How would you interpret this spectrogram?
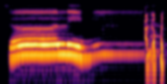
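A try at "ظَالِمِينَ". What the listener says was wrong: Agak rapuh ya. Zo. Jangan do. Zo. Z-H-O. Tapi jangan dimonyongin ya ngucapinnya. Ditarik ke dalam lidahnya. Zo.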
